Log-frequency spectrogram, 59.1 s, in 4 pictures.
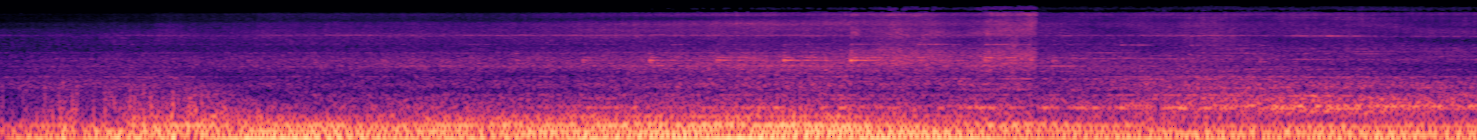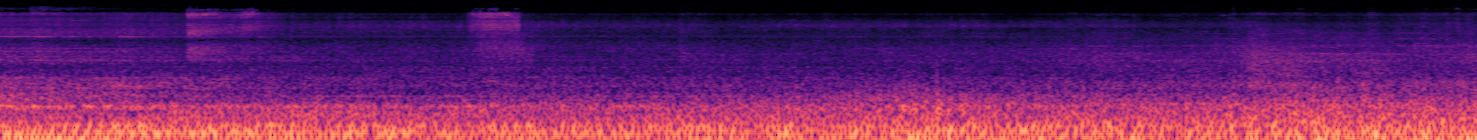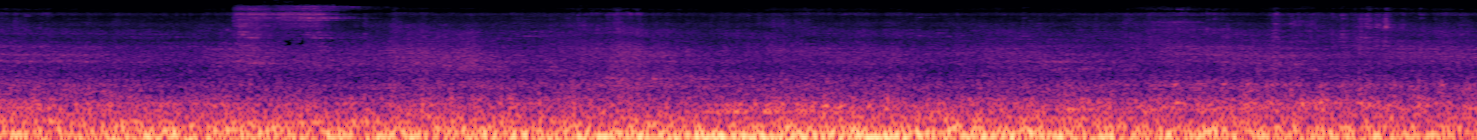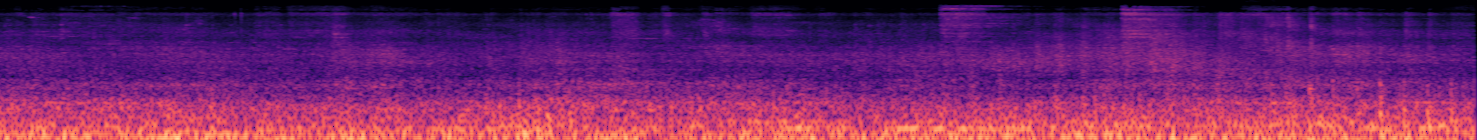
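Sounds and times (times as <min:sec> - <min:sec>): freight train wheels rumbling on rail: 0:00.0 - 0:59.0
high-pitched wheel squeals: 0:06.5 - 0:17.6.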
